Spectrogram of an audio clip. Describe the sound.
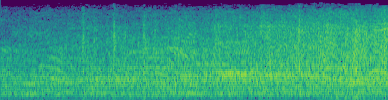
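An audience claps in a steady, dense patter that holds for about four seconds and swells slightly louder toward the end, with a faint murmur of voices mixed in.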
